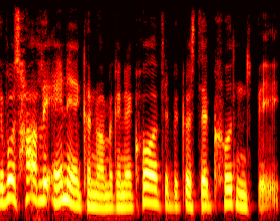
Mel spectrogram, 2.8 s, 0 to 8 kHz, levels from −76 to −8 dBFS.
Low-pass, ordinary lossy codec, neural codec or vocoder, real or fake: 7.2 kHz; Opus, 32 kbps; codec, 44.1 kHz, 7.8 kbps, Pupu-Codec; fake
